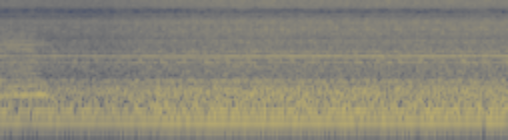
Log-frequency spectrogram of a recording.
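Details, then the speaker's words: Jeep Comanche (MJ) during alternator test, idling with high beams and blower on: low, steady idle sounding a bit loaded down, faint steady whine; alternator tested fine, battery low from not being driven. "Idle engine. Man, with the high beams and the blower motor on, you can tell it's like loaded down, man."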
